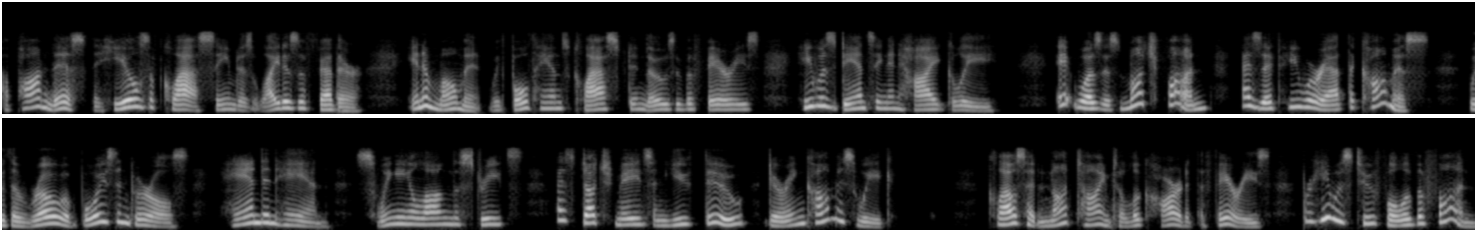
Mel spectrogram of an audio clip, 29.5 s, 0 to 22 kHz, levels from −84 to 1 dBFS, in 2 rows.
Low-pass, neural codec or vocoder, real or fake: 7.2 kHz; codec, 16 kHz in and 24 kHz out, 0.9 kbps, LongCat-Audio-Codec, fine tuned four codebook decoder; fake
